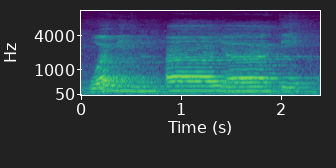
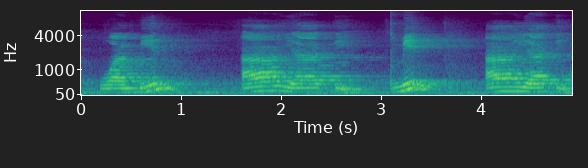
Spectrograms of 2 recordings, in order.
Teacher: Di sini ada nun sukun bertemu dengan huruf hamzah atau alif, maka dibacanya nun sukun tersebut dibacanya jelas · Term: izhar halqi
